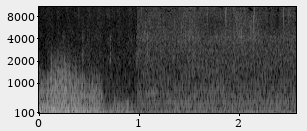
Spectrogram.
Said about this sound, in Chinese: 才刚说完，怎么又听到外面下雨的声音了？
